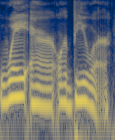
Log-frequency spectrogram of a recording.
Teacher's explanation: in casual British speech, they use a glottal stop where the T is swallowed completely. It sounds like wayer or bewer.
